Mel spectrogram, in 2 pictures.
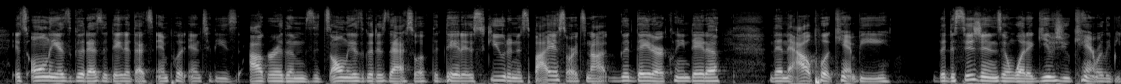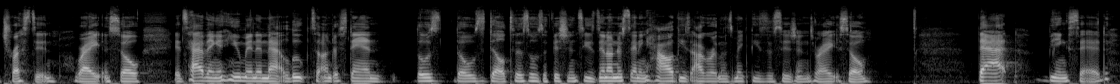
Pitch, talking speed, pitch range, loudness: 150 Hz, 215 wpm, 140-160 Hz, -23 LUFS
